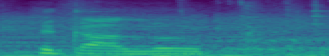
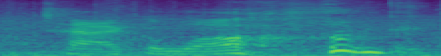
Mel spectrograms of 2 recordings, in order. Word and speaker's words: Tagalog: Oh yeah, the proper pronunciation Activating for their combat language mode. is Tagalog. But they say Tagalog.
